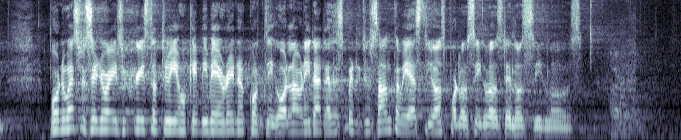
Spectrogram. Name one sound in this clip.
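An elderly man sings a prayer through a microphone in a large echoing hall.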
